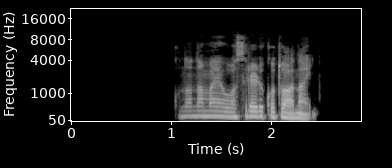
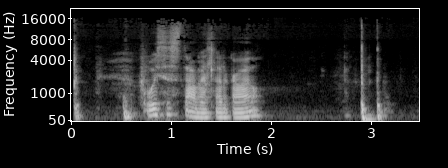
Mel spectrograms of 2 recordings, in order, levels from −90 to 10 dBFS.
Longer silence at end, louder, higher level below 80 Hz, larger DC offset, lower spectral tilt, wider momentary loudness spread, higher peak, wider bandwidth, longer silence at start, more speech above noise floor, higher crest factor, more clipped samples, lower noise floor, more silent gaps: first, 0.45 s vs 0.3 s; second, -23 LUFS vs -18 LUFS; second, -56 dBFS vs -38 dBFS; neither; about the same, -5.5 dB/octave vs -5.5 dB/octave; about the same, 10 LU vs 11 LU; about the same, -4 dBFS vs -2 dBFS; second, 9.6 kHz vs 16 kHz; first, 1.1 s vs 0.05 s; first, over 67 dB vs 42 dB; about the same, 22 dB vs 18 dB; neither; first, under -90 dBFS vs -58 dBFS; neither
